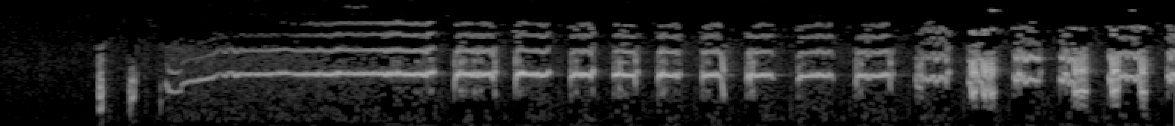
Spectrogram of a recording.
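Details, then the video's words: Wild red junglefowl hen calling: a long, steady whistled tone held for over a second, then a fast series of about fourteen sharp, clipped clucking notes at roughly two to three per second, growing slightly louder, on a quiet background. "Suab poj qaib qus seev zoo heev"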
